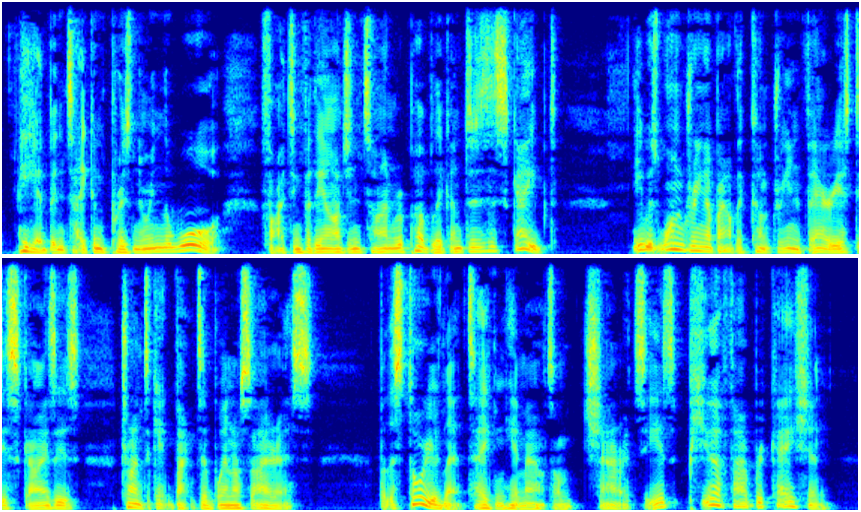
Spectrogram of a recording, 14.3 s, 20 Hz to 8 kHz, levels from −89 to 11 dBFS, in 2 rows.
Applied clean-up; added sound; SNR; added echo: none; none; none; none.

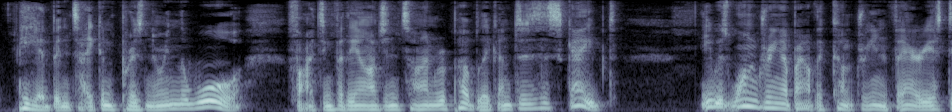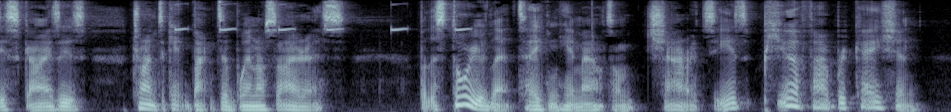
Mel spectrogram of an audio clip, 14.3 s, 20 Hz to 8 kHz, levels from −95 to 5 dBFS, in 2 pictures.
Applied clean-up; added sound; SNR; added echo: none; Typing; 16 dB; none.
